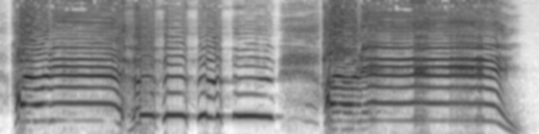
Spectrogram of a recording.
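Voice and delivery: wailing, high, loud shouts to God; hammed-up prayer howl, drawn out; crying out in prayer. Shown as a demonstration. Demonstrating loud prayer to a God right in front, crying out. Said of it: "왜 이렇게 부르짖어도".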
